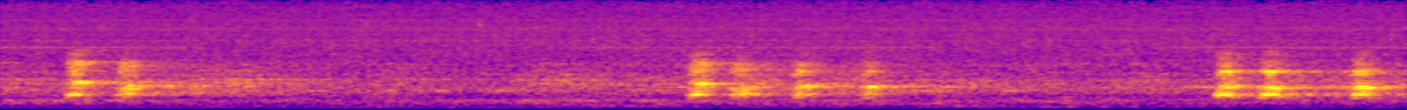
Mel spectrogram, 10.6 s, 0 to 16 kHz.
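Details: Rex, a dog running around at night, recorded on Sep 21, 2018: three bursts of two or three sharp barks, spaced about four seconds apart, with quiet between.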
